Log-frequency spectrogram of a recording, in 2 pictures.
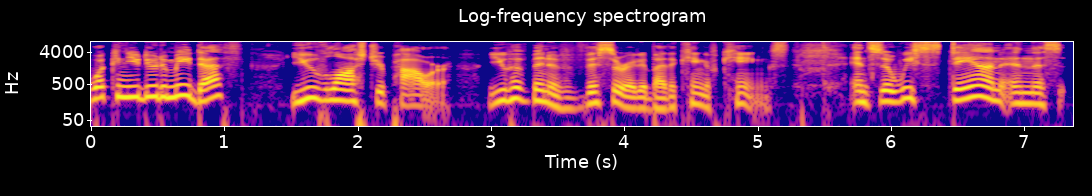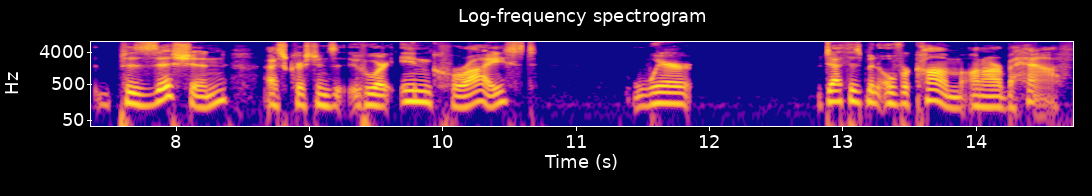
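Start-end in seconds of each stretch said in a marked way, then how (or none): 0.0-5.2 acted-out jeering, taunting voice. Acting out the Apostle Paul mocking death: imitating a taunt. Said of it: "He's like".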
